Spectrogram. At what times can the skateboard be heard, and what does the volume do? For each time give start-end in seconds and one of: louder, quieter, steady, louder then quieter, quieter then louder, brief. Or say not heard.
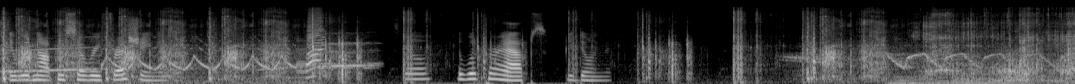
0.0-10.7 quieter then louder.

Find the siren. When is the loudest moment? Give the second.
3 s.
